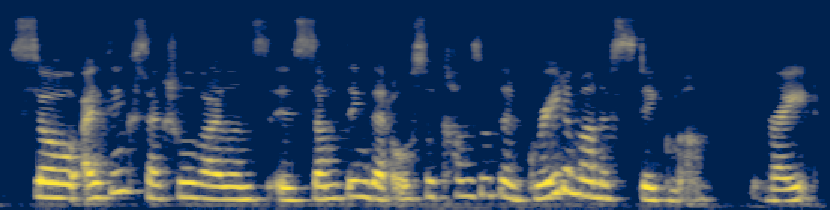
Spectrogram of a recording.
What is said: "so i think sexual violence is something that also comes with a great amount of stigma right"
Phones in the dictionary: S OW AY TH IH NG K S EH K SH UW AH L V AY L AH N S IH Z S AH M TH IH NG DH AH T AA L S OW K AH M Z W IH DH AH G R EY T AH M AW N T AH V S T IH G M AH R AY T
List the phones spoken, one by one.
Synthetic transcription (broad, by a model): S OW AY TH IH NG K S EH K SH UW L V AY L AH N S IH Z S AH M TH IH NG DH AH T AA L S OW K AH M Z W IH DH AH G R EY T AH M AW N T AH V S T IH G M AH R AY T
